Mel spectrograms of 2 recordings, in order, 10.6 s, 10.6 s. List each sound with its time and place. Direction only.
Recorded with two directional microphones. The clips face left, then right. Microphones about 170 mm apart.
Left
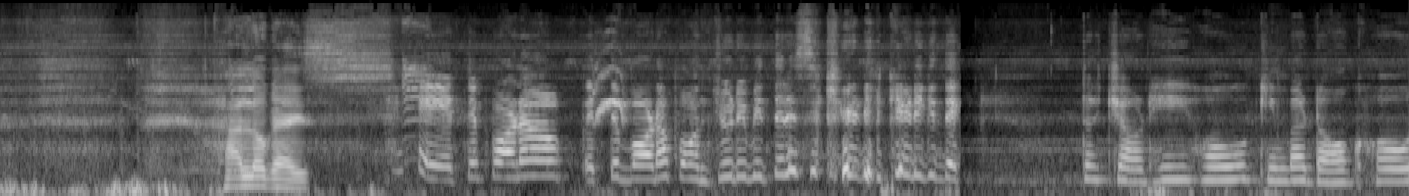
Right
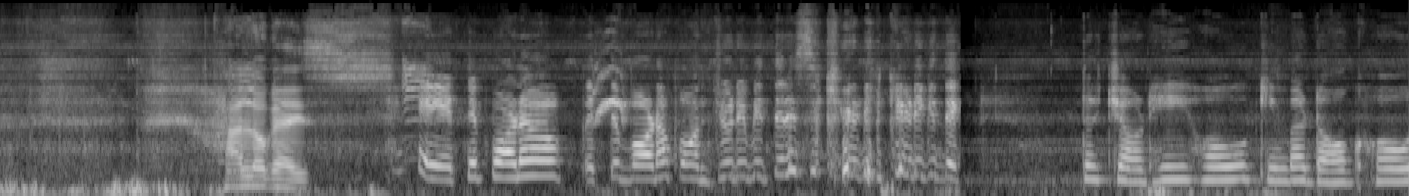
1.1 s a sound: 45° left (ahead or behind); by 3.0 s 25° left (ahead or behind)
3.1 s speech: 10° right (ahead or behind)
3.5 s speech: 35° right (ahead or behind)
4.4 s speech: 15° left (ahead or behind)
8.1 s speech: 5° left (ahead or behind)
